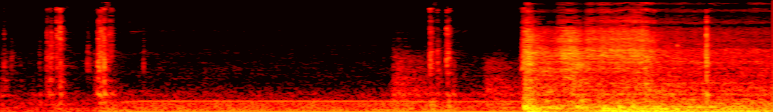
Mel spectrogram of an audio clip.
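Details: Nissan Sentra that had stalled while driving and was hard to start, after finding and fixing a damaged, leaking fuel hose: short starter whir, then it catches and settles into a steady, even idle with no stumble or misfire; normal start.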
